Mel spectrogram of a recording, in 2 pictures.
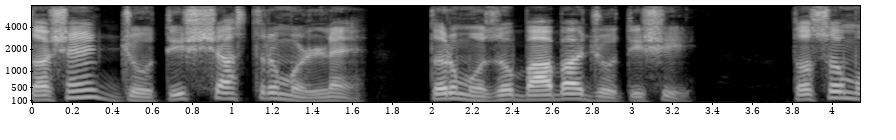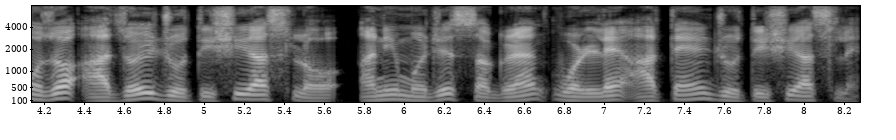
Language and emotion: Goan Konkani, neutral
